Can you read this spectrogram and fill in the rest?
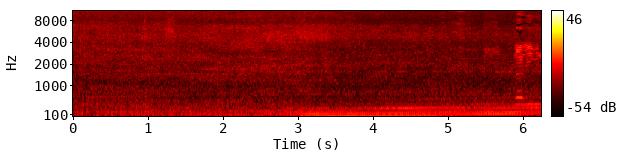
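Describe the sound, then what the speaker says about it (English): A car driving along a city sidewalk, its engine rising from a low rumble to a louder, nearer roar partway through as it passes, over outdoor street background. "Look at this guy driving on the sidewalk."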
